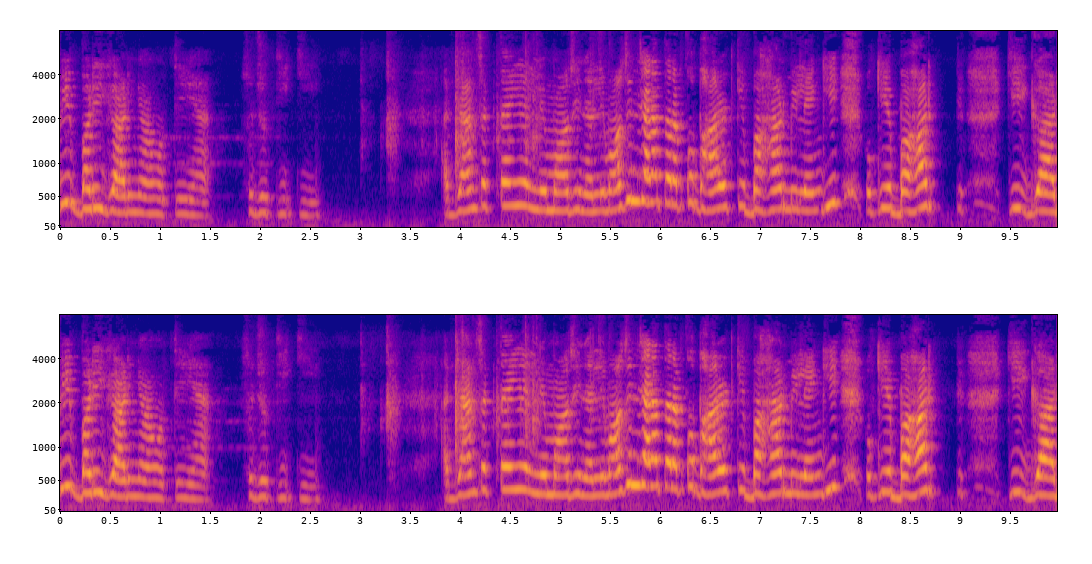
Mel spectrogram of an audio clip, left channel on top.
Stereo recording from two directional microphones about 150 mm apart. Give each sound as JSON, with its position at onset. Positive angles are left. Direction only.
{"t": 0.0, "sound": "a child's voice", "side_deg": 10}
{"t": 4.0, "sound": "a woman's voice", "side_deg": 5}
{"t": 7.2, "sound": "a woman's voice", "side_deg": 20}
